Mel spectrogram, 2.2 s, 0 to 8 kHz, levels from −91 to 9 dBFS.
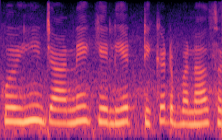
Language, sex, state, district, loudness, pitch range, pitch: Hindi, female, Bihar, West Champaran, -11 LUFS, 255-285 Hz, 275 Hz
